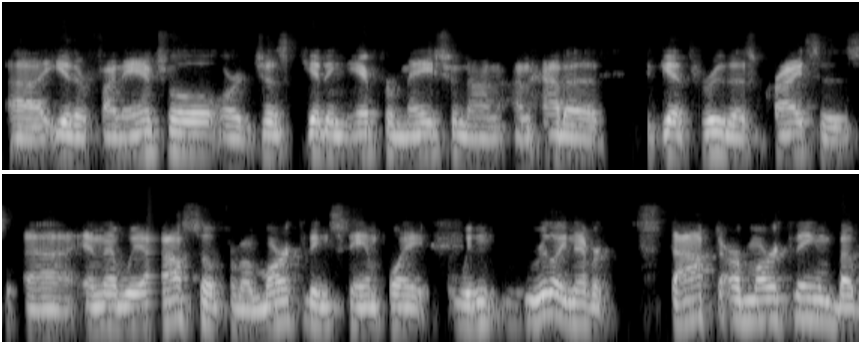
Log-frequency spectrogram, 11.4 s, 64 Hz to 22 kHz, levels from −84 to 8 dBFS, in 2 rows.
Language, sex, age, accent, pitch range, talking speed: English, male, 40-59, American, 105-120 Hz, 170 wpm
